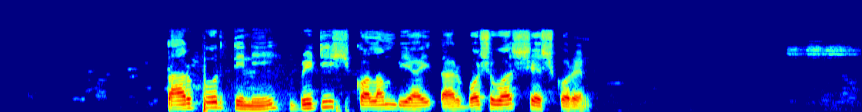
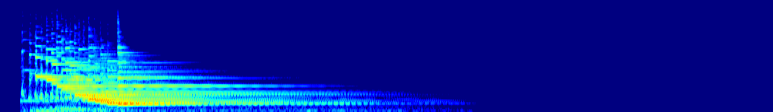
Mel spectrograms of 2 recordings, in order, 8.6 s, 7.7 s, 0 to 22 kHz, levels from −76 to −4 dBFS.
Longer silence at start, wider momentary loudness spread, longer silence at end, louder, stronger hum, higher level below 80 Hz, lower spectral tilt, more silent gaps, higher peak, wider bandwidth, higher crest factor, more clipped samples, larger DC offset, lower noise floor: first, 1.7 s vs 0.2 s; second, 7 LU vs 24 LU; second, 0.3 s vs 4.05 s; first, -16 LUFS vs -28 LUFS; neither; first, -48 dBFS vs -58 dBFS; about the same, -5.5 dB/octave vs -4.5 dB/octave; neither; first, -2 dBFS vs -12 dBFS; second, 7.8 kHz vs 14 kHz; about the same, 18 dB vs 22 dB; neither; neither; first, -81 dBFS vs -67 dBFS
